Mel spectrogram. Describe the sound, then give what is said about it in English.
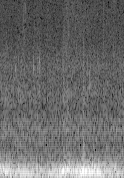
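Deep, rolling thunder rumbles beneath a steady hiss of rain on a stormy night, swelling louder partway through before easing slightly, with no voices present. “Yes, it's a stormy night. But soon thunder will be away, and only the soft sounds of rain will remain.”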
